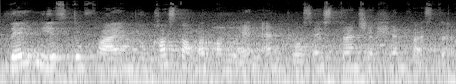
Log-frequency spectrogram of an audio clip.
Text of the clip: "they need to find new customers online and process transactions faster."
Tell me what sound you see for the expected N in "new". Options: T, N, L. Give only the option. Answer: L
